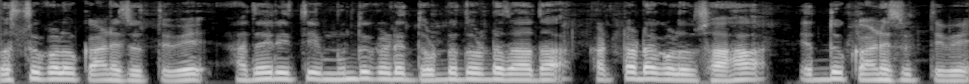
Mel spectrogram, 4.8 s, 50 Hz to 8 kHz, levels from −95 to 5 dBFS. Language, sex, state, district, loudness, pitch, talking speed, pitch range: Kannada, male, Karnataka, Raichur, -18 LUFS, 160 Hz, 150 wpm, 150-175 Hz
